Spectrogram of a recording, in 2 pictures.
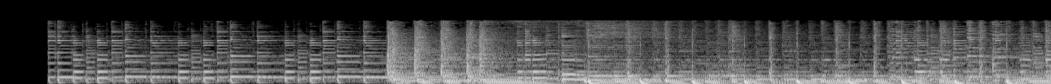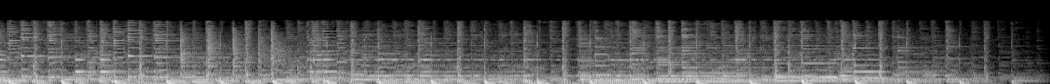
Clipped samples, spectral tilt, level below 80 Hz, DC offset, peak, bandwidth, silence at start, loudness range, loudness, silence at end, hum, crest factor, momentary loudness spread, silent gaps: under 0.1%; -6 dB/octave; -22 dBFS; under 0.1%; 0 dBFS; 8.4 kHz; 0.5 s; 3 LU; -16 LUFS; 0.1 s; none; 16 dB; 7 LU; none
